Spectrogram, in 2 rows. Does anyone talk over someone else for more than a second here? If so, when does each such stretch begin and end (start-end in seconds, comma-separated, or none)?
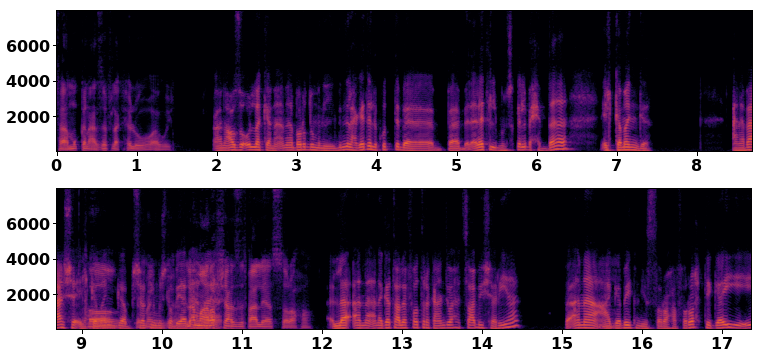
9.0-10.8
